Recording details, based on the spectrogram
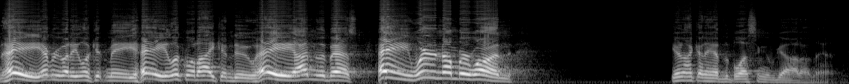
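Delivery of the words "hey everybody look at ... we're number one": loud, higher boasting calls; show-off bragging. Pretend. Preacher mimicking an attention seeker bragging loudly. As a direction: brag for everyone's attention. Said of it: "trying to get attention".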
